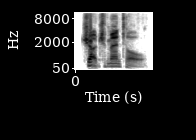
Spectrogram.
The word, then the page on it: judgemental: American English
